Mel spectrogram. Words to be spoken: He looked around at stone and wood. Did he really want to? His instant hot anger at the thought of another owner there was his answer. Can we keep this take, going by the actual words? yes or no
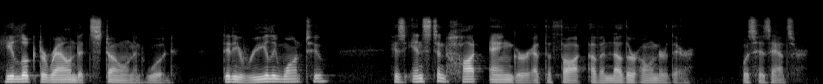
yes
